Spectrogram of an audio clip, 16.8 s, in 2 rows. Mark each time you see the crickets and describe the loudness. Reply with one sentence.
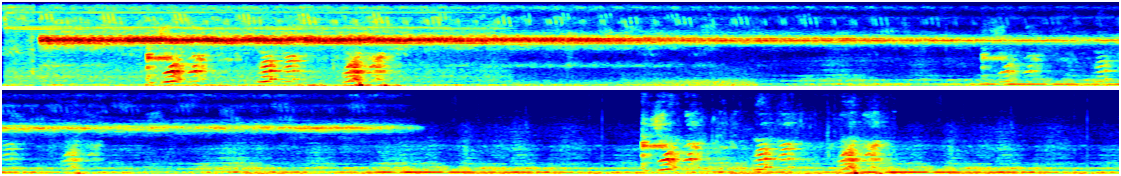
The crickets can be heard from 0.0 to 11.6 s, getting quieter.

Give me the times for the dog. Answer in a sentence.
The dog can be heard from 1.1 to 3.0 s, from 7.3 to 9.2 s and from 13.2 to 15.1 s.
